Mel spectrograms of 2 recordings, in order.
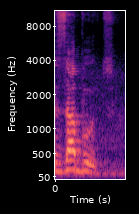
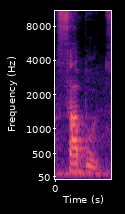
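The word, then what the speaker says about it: Sabaoth: out good isumu isumu is the zabot or sabot depending on your pronunciation sabot is s a b a o t h zabot is z a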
